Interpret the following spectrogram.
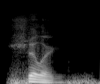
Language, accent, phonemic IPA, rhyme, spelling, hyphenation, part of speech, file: English, General American, /ˈʃɪlɪŋ/, -ɪlɪŋ, shilling, shil‧ling, noun / verb, En-us-shilling.ogg
- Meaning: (noun) A coin formerly used in the United Kingdom, Ireland, Malta, Australia, New Zealand and many other Commonwealth countries worth twelve old pence, or one twentieth of a pound sterling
